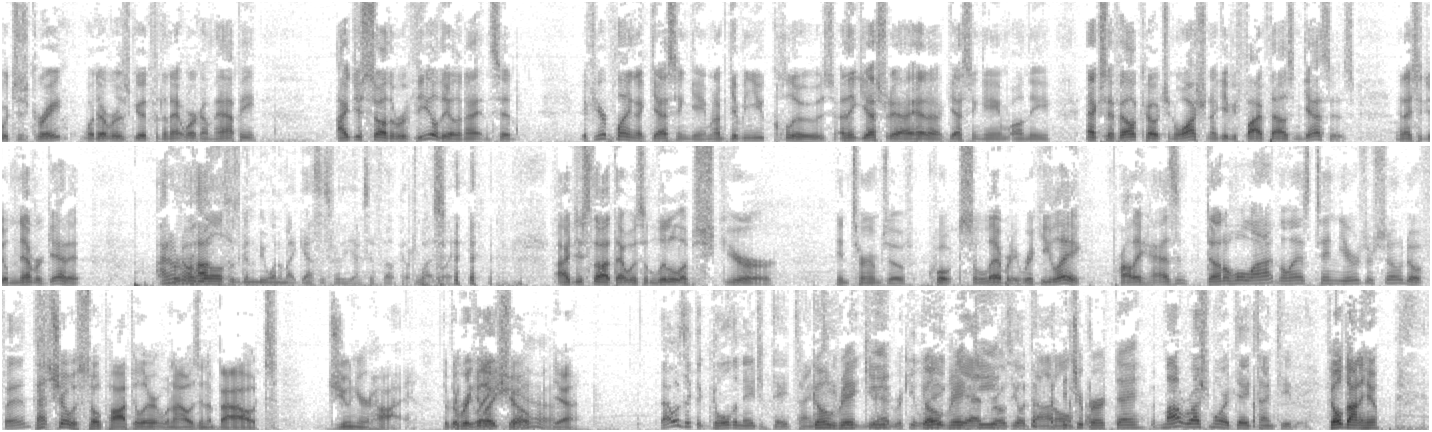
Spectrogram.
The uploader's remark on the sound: Broadcasting live from Schnucks off S. Lindbergh.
